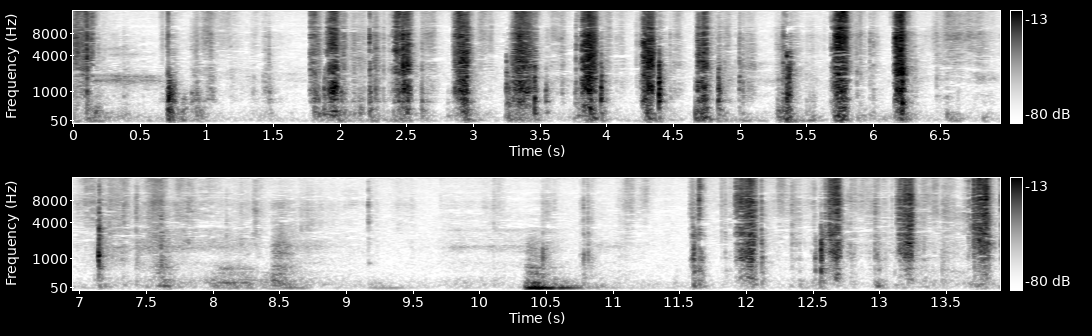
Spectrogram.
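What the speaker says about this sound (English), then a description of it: "So I'm just tearing these into strips, basically." Paper pages and strips of lace tear in a run of short, sharp rips, some quick bursts and some slower, close and fairly quiet with pauses between.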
